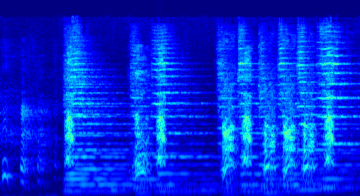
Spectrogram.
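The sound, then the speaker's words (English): A dog barks loudly in a rapid, continuous volley of harsh, tonal barks, after a brief murmur of voice at the start. “Dog break.”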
